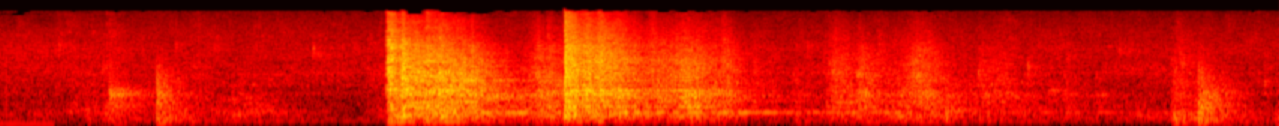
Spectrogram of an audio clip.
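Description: Metal baking sheet clattering and scraping onto an electric oven's wire rack, starting with a sudden loud clank about two seconds in, with the oven door being handled and pushed shut near the end.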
